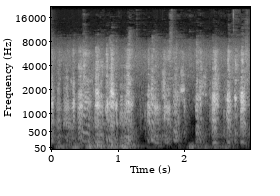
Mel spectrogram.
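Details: Ducks of mixed kinds (mandarin, mallard, Pekin) quacking busily; short nasal calls tumble in quick runs of three to five, separated by brief pauses.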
